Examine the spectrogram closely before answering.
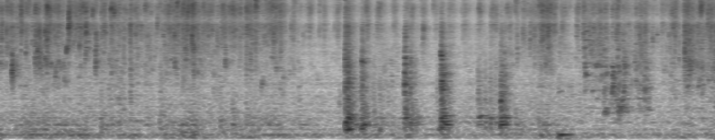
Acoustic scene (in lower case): kitchen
